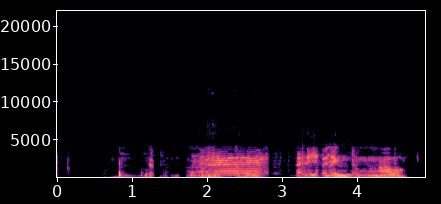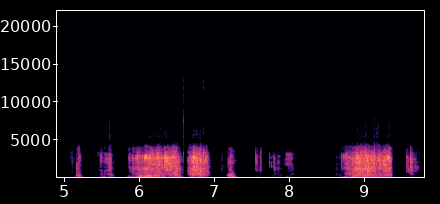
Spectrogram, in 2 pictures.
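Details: Goat bleating while its horns are being cut and it is held down tightly; a loud, wavering harmonic bleat near two seconds, then a second rougher one, with men talking throughout and clattering handling noises.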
